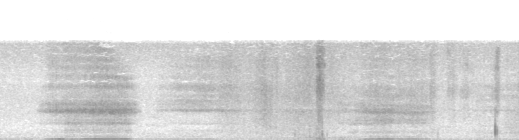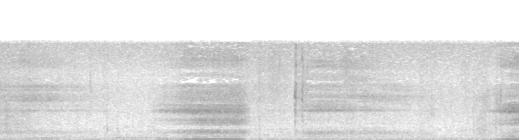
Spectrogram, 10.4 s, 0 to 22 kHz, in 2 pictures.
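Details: Loud rattling snores on slow in-breaths, spaced several seconds apart, from Daisy asleep and worn out at 8pm in a quiet room; ordinary snoring.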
